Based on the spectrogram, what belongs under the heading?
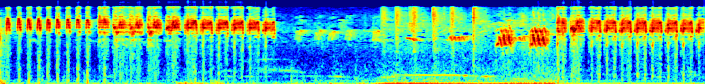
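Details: Ruby-cheeked sunbird (sogon), a kept bird in full voice, challenging rival males with bursts of shrill, high chirps repeated about three per second, a short pause with a few thin notes, then the fast chirping resumes.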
